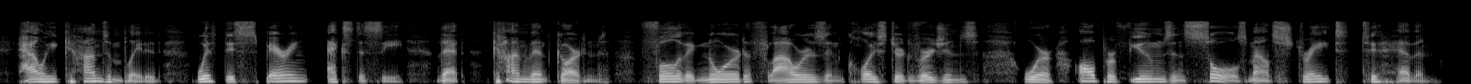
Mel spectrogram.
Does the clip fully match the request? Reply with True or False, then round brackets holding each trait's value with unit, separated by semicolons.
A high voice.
False (115 Hz)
